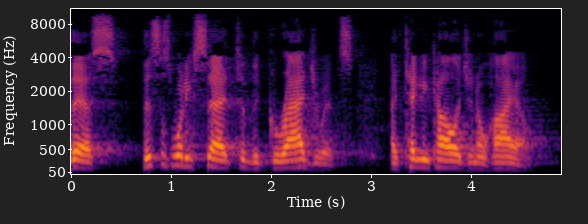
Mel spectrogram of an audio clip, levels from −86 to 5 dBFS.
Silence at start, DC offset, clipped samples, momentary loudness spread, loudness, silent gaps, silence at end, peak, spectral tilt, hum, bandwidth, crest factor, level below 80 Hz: 0 s; under 0.1%; under 0.1%; 14 LU; -25 LUFS; none; 0.3 s; -8 dBFS; -3.5 dB/octave; none; 10 kHz; 16 dB; -84 dBFS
